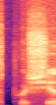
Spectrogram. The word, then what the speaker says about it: Pushya: The excellent root of white gunja must be gathered when the moon enters Pushya star.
